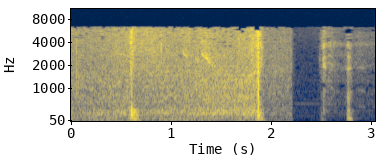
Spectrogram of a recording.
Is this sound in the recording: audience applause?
no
